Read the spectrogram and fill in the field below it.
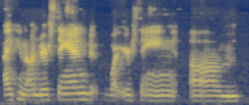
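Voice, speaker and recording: A woman in her thirties, a Greek native speaker, talking openly as a podcast guest, with halting restarts. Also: low voice, steady tone, pushed and bright, rough recording. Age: 30s. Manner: open, laughs easily, halting restarts. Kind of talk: casual podcast chat.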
